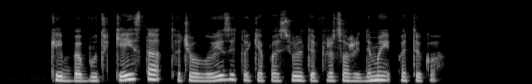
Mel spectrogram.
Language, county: Lithuanian, Vilnius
